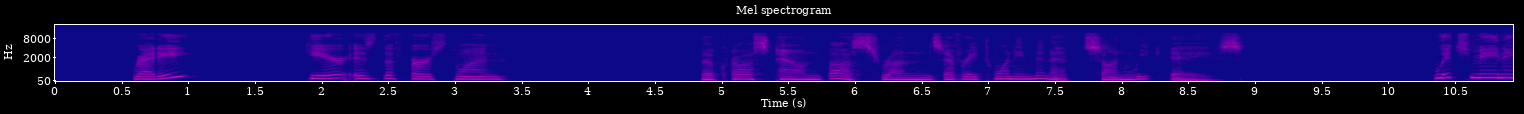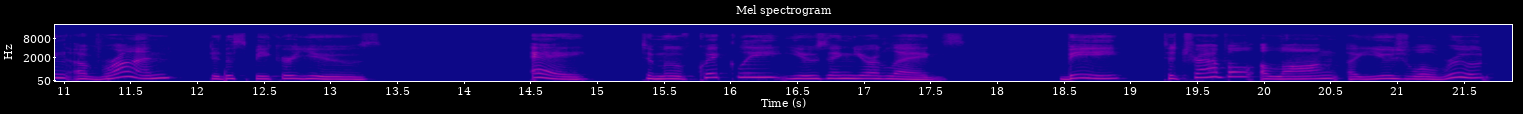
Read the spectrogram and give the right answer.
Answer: The answer is B. To travel along a usual route.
